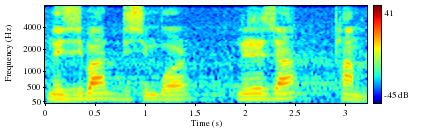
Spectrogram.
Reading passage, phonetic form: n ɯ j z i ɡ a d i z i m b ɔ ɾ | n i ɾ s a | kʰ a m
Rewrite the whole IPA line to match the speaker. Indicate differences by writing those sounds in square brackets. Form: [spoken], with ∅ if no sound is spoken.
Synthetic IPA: n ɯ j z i [b] a d i [s] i m b ɔ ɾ | n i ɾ [z] a | [tʰ] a m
